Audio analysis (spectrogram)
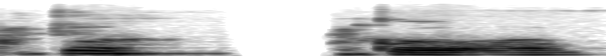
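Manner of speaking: soft, deflated aduh; dejected sigh. Shown as a demonstration. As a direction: let the voice sink as if hurt. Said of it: "jadi ngomongnya itu".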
